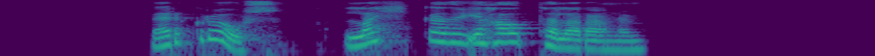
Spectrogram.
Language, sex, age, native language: Icelandic, female, 50-59, Icelandic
